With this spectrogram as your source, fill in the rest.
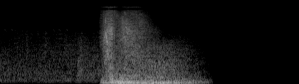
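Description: A loud, deep whoosh swells and quickly fades.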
